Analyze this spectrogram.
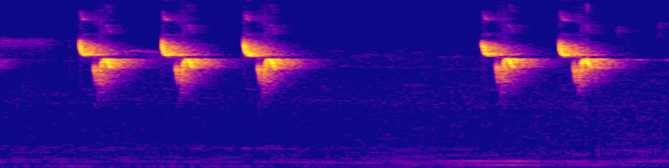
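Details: Bar-winged prinia song used to train magpie-robins: three high buzzy chirps, a pause, then two more, over a low background hum.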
